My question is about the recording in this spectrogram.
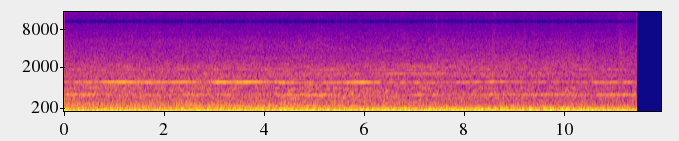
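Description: Passenger railroad coaches rolling slowly past on the rails: a steady low rumble of wheels and trucks with a faint thin high whine over it. The sound cuts off suddenly near the end.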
